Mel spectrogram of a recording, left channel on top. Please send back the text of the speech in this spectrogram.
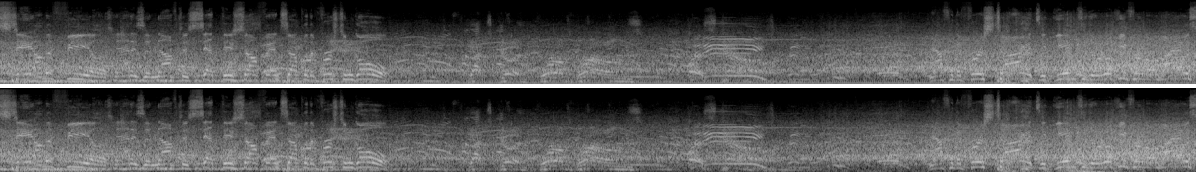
on the field. That is enough to set this offense up with a 1st and goal. That's good for a Browns first down. Now for the first time, it's a give to the rookie from Ohio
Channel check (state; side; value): noise; left; hum, 18 dB below the sound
